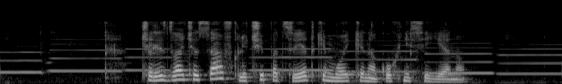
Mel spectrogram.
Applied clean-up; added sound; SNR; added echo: none; Wind instrument, woodwind instrument; 13 dB; none.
